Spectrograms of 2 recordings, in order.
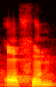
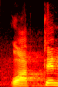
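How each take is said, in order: First: অফন with a silent T; correct pronunciation. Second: অফটেন with the T sounded; wrong pronunciation. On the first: Teacher models the word for students, correct pronunciation. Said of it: "টির উচ্চারণ নাই". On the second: Teacher shows students what to avoid, wrong pronunciation. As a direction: say অফটেন as "of-ten". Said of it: "অফটেন না". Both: Shown as a demonstration.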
